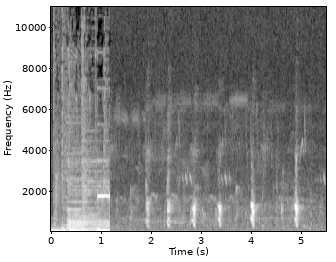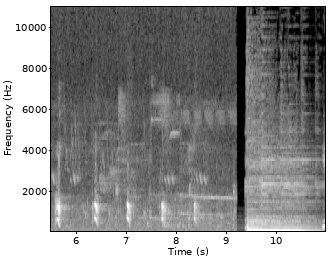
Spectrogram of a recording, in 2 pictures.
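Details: Indian Pond Heron (paddybird) from Sri Lanka giving short, harsh croaks about every half second, a dozen in a row, with music before and after.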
